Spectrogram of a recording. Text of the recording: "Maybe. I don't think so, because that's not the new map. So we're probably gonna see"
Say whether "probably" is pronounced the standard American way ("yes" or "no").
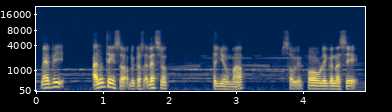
no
